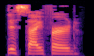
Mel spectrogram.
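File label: "deciphered", British English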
